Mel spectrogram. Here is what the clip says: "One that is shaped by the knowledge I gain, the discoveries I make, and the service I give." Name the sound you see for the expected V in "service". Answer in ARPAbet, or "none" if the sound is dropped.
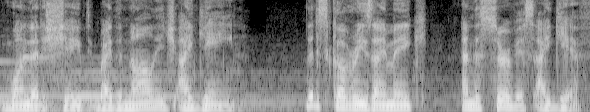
V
